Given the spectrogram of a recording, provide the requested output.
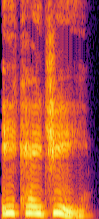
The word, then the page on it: ekg: British English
